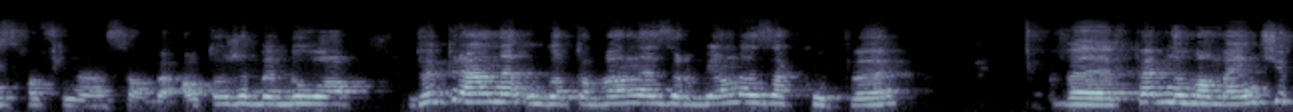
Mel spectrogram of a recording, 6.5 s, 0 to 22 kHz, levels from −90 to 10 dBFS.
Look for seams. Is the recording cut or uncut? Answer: uncut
